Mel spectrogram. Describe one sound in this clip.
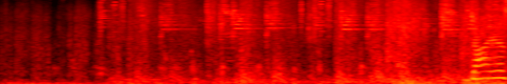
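Game spell effects whoosh and crackle during a battle.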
